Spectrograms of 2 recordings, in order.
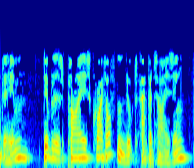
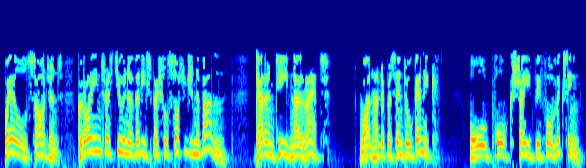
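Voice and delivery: higher, quick salesman patter; eager street hawker; 5 semitones higher than usual. Acted. Pieman pitching to the sergeant, eager and higher. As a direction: sell the sausage hard and cheerfully.

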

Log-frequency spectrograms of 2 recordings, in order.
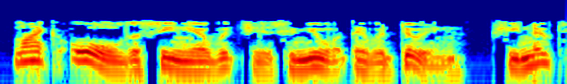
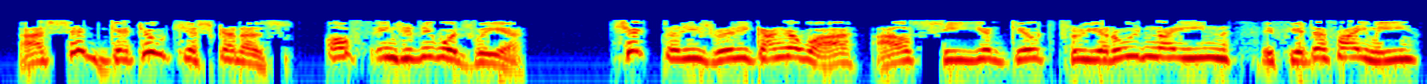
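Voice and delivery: high, loud furious crone; angry old witch; 14 semitones higher, 5 dB louder than usual. Acted. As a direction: bang the stick and roar. Miss Treason shouting them out.

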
